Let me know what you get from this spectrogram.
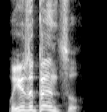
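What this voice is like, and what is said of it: Weak attempt at Russian accent. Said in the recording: “That's not a Russian accent. It's best I could do. ... Italian, Greek, Russian? ... Northern Italian, perhaps.”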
